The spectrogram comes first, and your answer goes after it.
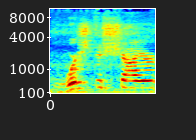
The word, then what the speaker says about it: Worcestershire: Shoot, I can never pronounce this word. Worcestershire sauce.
